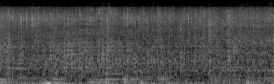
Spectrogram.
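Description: Chicken with chipotle seasoning sears in a skillet, giving a dense, even, loud sizzle of hot oil that runs unbroken throughout, close up, with no voices.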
